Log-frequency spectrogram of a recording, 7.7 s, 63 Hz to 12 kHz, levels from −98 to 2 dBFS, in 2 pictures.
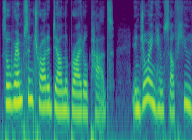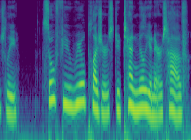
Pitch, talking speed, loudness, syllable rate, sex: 210 Hz, 140 wpm, -19 LUFS, 4.5 syllables/s, female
